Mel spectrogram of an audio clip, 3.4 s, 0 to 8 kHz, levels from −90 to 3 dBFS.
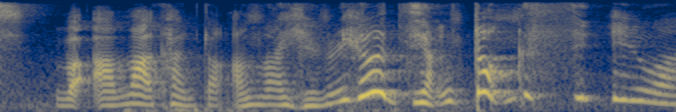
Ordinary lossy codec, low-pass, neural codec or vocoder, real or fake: none; 7.2 kHz; none; real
